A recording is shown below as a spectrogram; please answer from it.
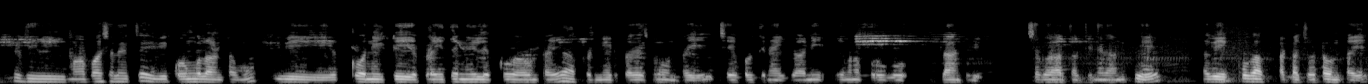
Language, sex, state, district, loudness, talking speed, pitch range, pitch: Telugu, male, Andhra Pradesh, Anantapur, -24 LUFS, 125 wpm, 110-125 Hz, 115 Hz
